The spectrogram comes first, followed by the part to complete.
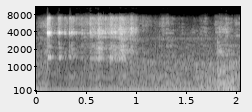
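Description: Small metal objects jingling and clinking for about a second, with a fainter rattle near the end.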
